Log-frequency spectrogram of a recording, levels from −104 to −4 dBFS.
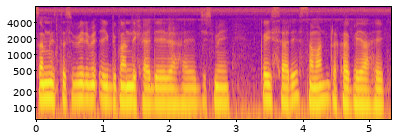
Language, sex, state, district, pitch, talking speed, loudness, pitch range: Hindi, male, West Bengal, Alipurduar, 125 Hz, 190 wpm, -14 LUFS, 120-135 Hz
